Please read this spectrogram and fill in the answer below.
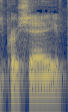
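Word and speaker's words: Proche: They added a lot of speed with Devin Duvernay out of Texas, who's a track guy, and then James Prochet, did I pronounce it right, the SMU you did.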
